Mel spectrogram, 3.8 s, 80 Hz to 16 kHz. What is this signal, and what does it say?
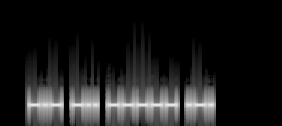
Morse code, heard as a keyed tone, about 25 wpm, 700 Hz. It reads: KD0R
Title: USA Call Signs - 4 Characters - 3x Character Spacing - 25wpm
